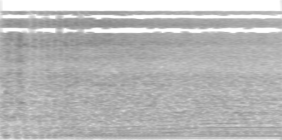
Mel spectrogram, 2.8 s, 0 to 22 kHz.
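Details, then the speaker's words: Briggs & Stratton 4-stroke on an alloy-bodied lawnmower that had been under-revving, after a governor spring swap: it runs up briskly, then the governor holds a steady, even speed without hunting, a huge improvement. "swapping that Gardener Springer has made a huge difference when you start up the lawnmower you can see that butterfly is actually working as the engine revs up you can see the engine is trying to govern it back"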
